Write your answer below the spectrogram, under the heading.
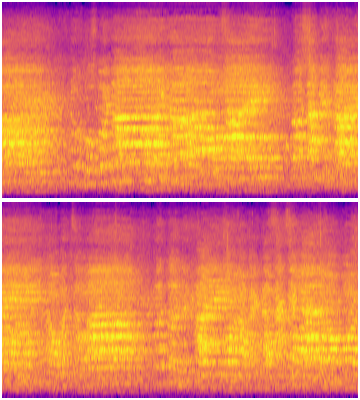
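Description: Student choir singing a choral piece in harmony, the voices joining in parts. The phrases break off briefly about every four seconds.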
